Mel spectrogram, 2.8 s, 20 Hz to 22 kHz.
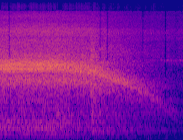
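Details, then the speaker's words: Kity 1619 table saw, roughly 10–13 years old, motor test run: high whine drops steadily in pitch and fades within about three seconds, no rubbing. Normal quick braked run-down. "comes to a pretty quick stop so for a ten year old machine that's not too bad"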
